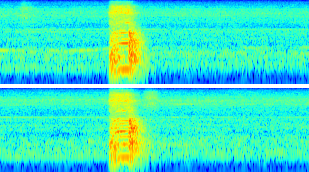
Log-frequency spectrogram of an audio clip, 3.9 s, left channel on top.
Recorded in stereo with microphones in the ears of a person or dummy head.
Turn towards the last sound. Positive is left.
turn(degrees=10)  # may be behind; listen again after turning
